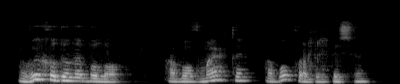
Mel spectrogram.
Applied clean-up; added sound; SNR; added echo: neural mask model DeepFilterNet 3.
